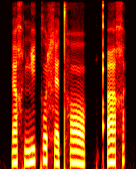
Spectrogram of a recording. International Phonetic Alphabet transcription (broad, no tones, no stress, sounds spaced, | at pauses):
ɛ χ ɲ i k o ɬ ɛ t̪ʰ ɔ | qʼ ɛ χ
